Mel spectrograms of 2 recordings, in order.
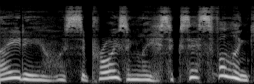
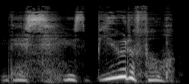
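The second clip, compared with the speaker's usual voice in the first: slow, high countess in wonder; high-pitched, awed old dragon; marvelling; 12 semitones higher, slower than usual. A narrator's reading. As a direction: take it in slowly with awe. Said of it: "she marveled".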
